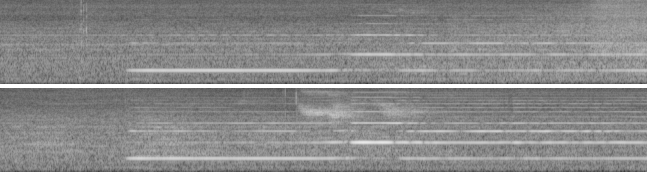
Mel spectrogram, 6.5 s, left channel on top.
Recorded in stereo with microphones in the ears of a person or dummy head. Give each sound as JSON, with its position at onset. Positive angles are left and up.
{"t": 1.3, "sound": "a flute", "side_deg": -80, "distance_m": 1.6}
